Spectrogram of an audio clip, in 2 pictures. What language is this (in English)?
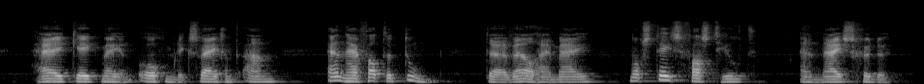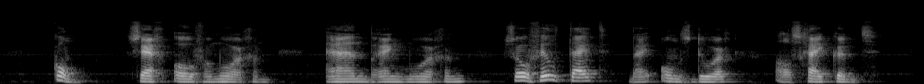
Dutch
